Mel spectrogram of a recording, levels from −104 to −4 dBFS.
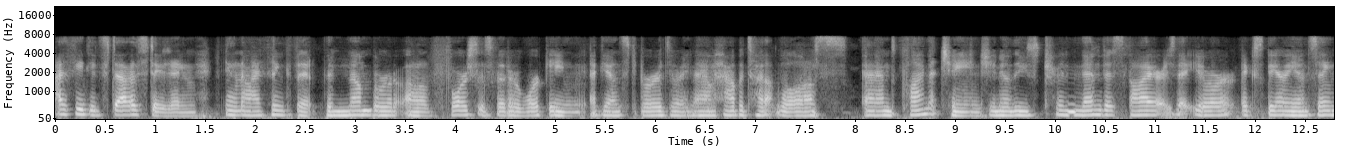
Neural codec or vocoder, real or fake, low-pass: codec, 16 kHz in and 24 kHz out, 0.6 kbps, FireRedTTS-2 codec; fake; 7.2 kHz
